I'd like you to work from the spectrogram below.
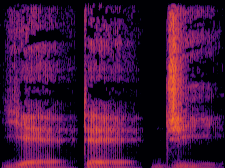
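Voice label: "yeteji", concatenated syllables; Affixing experiment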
